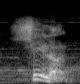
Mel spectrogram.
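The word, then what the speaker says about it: ξύλον: Palabra cruz en el griego es silon, se escribe X-O-L-O-N, silon.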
